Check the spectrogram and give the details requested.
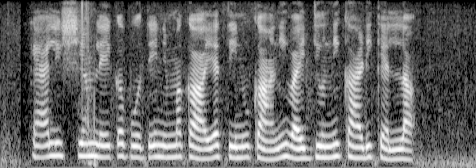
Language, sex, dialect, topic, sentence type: Telugu, female, Southern, agriculture, statement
